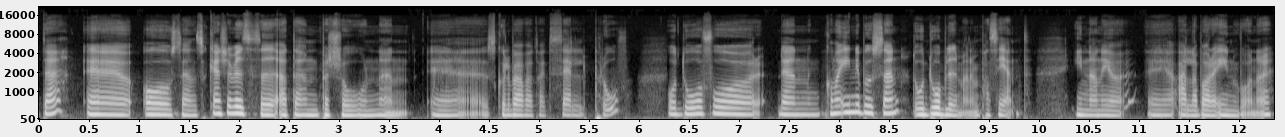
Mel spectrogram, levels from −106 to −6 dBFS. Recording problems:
none

